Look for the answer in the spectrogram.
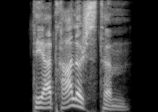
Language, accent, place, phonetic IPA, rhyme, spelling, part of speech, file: German, Germany, Berlin, [teaˈtʁaːlɪʃstəm], -aːlɪʃstəm, theatralischstem, adjective, De-theatralischstem.ogg
- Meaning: strong dative masculine/neuter singular superlative degree of theatralisch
